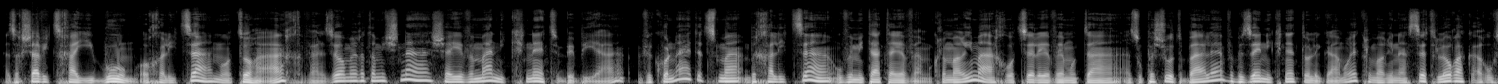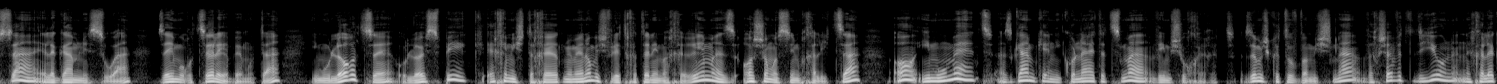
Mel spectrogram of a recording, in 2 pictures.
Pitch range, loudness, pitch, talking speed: 95-145 Hz, -17 LUFS, 120 Hz, 190 wpm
